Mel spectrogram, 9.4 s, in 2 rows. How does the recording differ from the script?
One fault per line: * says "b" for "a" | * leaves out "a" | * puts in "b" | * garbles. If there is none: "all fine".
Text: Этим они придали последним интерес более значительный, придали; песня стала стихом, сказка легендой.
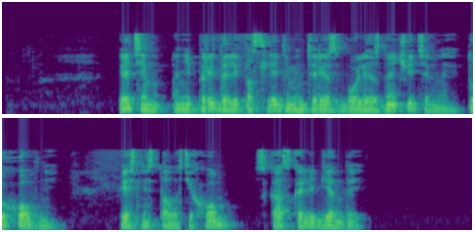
* says "духовный" for "придали"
